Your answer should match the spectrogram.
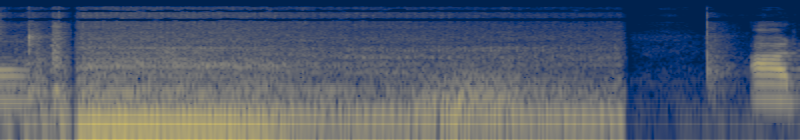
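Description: Motor scooter's small engine starting with a click and running, loudest for the first second and then easing off, until the sound cuts off abruptly about three seconds in.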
